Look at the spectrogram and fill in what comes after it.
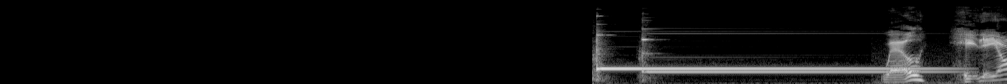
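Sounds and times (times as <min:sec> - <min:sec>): two-note doorbell chime: 0:06.0 - 0:10.0.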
